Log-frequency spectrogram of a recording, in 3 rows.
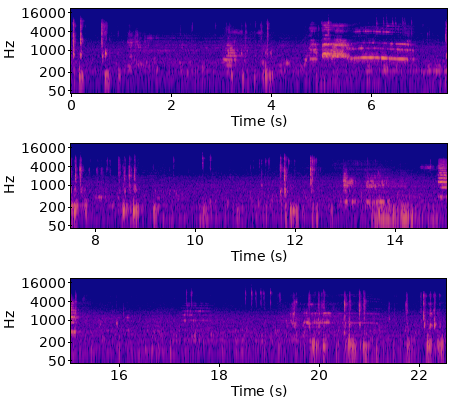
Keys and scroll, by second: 11.6 ctrl+j.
